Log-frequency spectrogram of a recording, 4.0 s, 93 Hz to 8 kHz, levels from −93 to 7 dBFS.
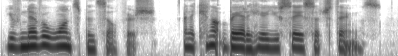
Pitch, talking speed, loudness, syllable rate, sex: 185 Hz, 225 wpm, -19 LUFS, 5.5 syllables/s, female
